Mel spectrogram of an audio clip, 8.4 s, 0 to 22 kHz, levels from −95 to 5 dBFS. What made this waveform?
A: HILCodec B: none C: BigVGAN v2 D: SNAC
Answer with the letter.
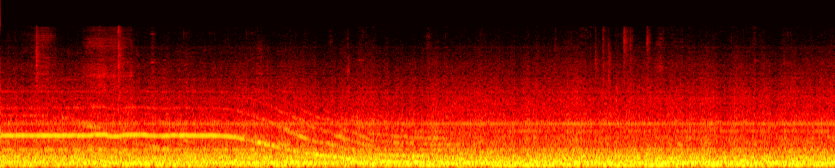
B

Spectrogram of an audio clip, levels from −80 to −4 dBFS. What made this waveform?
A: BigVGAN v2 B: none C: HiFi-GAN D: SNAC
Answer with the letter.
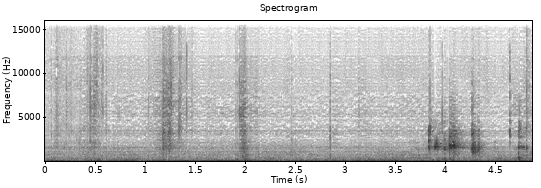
D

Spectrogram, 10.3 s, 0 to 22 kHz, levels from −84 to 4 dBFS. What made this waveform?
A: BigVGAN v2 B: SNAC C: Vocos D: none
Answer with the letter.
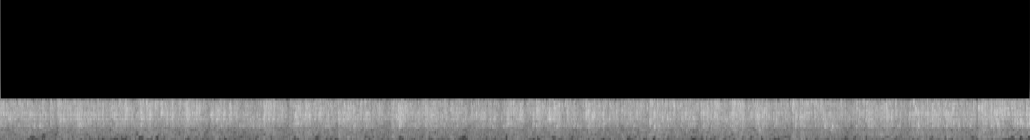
D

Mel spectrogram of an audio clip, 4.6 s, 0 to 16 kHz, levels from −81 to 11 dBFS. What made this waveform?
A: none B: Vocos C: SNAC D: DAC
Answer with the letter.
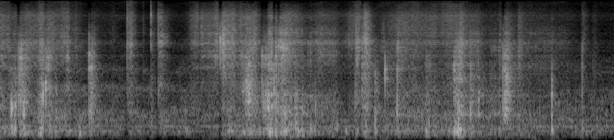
C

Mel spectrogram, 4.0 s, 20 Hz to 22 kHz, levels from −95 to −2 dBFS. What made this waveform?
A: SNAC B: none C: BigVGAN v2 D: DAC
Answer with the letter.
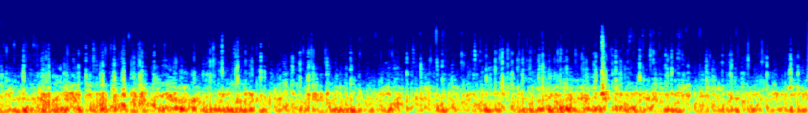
B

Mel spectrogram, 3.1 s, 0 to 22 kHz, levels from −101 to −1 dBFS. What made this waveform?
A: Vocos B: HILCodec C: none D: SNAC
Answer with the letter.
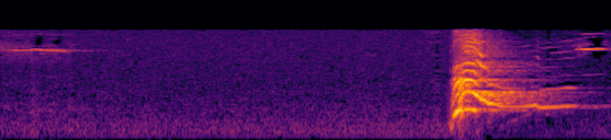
C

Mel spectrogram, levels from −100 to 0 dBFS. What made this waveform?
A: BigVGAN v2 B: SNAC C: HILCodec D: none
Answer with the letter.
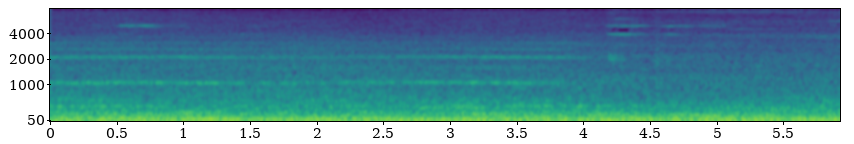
D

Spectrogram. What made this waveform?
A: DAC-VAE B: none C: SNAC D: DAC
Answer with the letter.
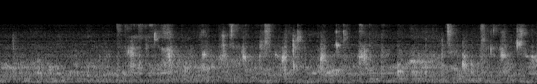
C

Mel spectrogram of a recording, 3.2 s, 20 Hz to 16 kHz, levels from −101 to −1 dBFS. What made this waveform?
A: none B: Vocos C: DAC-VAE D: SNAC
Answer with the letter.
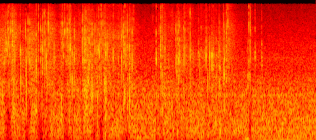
A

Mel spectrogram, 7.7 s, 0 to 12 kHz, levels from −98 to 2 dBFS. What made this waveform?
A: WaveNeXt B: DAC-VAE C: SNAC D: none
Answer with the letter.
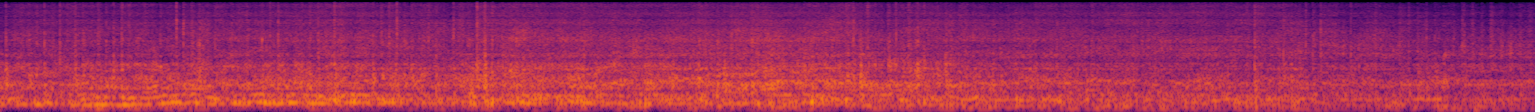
C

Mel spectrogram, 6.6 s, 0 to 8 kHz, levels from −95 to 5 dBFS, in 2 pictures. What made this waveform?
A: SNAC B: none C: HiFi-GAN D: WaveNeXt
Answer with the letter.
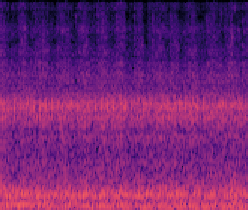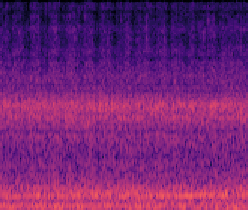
B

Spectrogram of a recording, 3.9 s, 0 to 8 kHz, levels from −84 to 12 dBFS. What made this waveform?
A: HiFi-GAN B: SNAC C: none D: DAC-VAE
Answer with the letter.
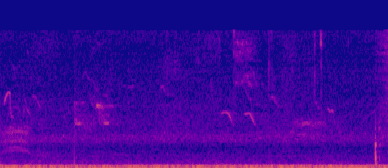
C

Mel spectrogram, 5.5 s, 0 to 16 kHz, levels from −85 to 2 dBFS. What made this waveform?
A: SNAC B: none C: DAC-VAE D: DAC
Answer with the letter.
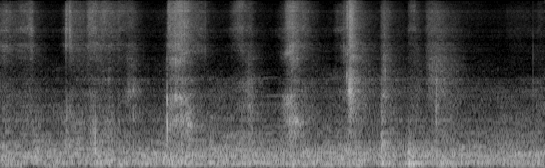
A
